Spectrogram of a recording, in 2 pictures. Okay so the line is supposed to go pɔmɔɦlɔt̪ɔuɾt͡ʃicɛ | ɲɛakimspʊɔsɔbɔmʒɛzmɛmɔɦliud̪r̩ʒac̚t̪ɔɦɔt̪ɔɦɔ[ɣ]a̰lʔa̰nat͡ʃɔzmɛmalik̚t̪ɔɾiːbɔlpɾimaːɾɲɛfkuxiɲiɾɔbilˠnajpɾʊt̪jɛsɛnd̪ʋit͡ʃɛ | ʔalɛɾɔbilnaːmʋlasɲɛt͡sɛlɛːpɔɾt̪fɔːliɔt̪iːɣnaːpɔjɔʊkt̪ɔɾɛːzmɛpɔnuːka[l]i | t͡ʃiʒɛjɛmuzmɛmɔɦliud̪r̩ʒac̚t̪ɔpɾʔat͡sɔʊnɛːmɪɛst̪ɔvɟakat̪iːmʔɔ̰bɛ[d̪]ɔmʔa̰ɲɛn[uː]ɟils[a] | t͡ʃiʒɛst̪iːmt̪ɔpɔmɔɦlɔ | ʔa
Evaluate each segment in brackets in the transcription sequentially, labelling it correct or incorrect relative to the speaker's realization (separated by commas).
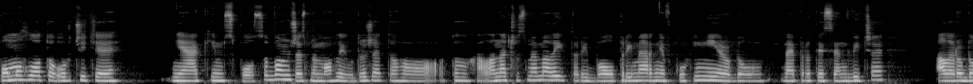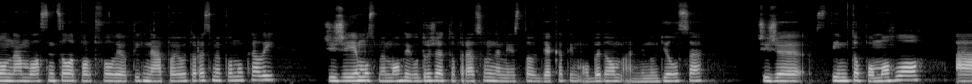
incorrect, correct, correct, incorrect, correct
